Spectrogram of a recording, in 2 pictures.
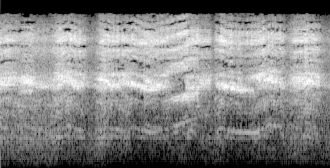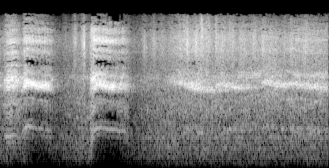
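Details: Andean cock-of-the-rock in Colombia giving a near-continuous run of loud, nasal, wavering squawks, rising and falling, with overlapping calls suggesting several birds.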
